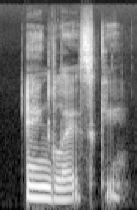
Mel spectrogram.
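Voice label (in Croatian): "engleski", hrvatski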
